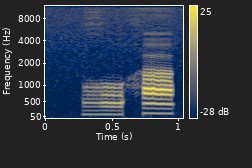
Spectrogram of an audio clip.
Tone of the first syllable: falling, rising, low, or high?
low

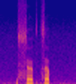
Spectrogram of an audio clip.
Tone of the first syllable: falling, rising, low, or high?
rising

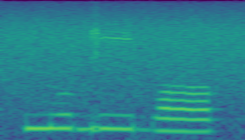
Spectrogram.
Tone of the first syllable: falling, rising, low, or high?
high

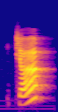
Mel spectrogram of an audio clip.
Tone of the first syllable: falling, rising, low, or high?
rising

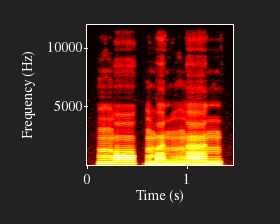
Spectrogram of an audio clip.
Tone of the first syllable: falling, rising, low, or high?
high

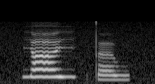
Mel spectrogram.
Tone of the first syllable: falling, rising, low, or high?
high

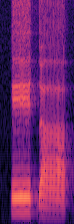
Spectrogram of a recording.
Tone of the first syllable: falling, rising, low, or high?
high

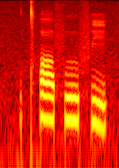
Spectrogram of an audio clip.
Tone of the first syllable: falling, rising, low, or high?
low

